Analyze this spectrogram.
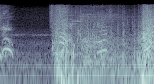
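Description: A slingshot stretches and snaps as it launches a bird.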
